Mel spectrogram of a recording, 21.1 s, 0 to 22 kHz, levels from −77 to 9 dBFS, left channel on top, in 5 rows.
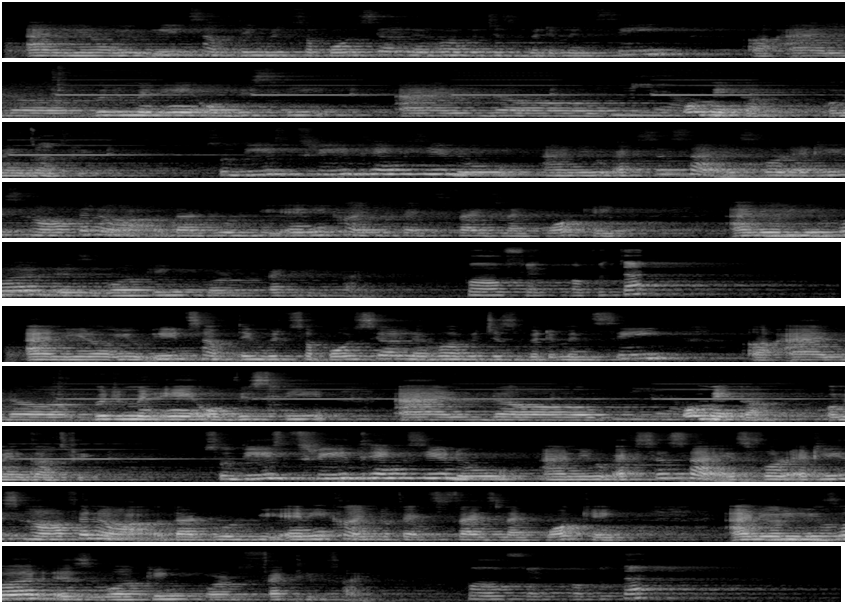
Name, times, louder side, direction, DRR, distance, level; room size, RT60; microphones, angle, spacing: voice 1, 0.1-3.4 3.7-5.9 6.2-7.3 7.6-8.9 9.5-15.8 16.3-18.7, right 4 dB, 70° right, 0.4 m, -24 dB
sound 1, 4.1-6.1 6.4-7.1 7.4-8.1 8.4-9.1 9.9-10.1, left 1 dB, 35° left, 1.0 m, -37 dB
voice 2, 7.3-7.7 8.5-8.7 16.4-16.6 19.2-20.1, left 3 dB, 55° left, 0.5 m, -32 dB
20.5 x 8.4 x 2.3 m
head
